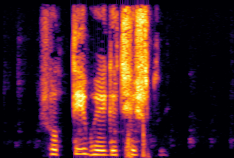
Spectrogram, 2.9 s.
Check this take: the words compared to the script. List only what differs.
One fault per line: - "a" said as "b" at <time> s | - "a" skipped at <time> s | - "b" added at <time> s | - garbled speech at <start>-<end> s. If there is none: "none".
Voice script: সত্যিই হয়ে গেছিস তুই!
none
